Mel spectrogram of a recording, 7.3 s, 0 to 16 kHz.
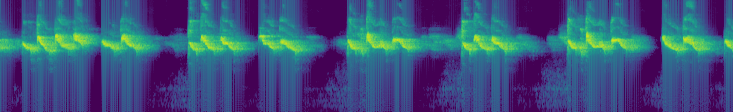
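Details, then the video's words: Warm humid weather, 20 March 2022: a Mata Puteh Raja white-eye repeats high, rapid, slurred twittering phrases about once a second, with faint low knocks between them. "Mata Puteh Raja Video 1 buka sing warm humid weather"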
